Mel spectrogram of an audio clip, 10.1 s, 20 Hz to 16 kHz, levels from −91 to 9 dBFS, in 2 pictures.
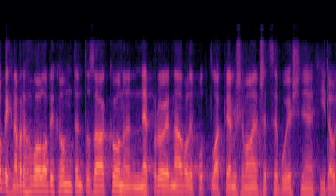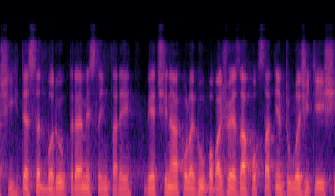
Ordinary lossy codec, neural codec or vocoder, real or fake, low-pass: Opus, 16 kbps; codec, 16 kHz, about 1 kbps, DyCAST, with the encoder's durations; fake; 7.2 kHz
